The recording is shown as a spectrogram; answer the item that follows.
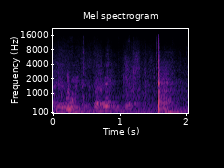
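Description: A single sharp knock about a second and a half in, with a smaller click before it and faint voices in the background.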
